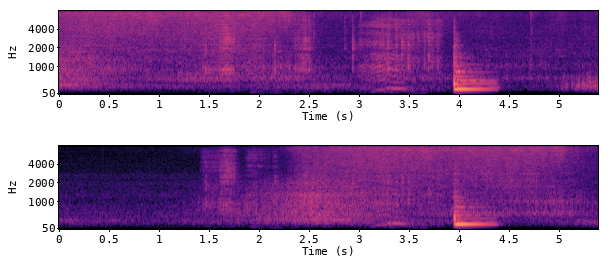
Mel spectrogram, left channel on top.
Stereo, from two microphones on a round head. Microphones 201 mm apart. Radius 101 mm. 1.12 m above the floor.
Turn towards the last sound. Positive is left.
turn(degrees=65)  # may be behind; listen again after turning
